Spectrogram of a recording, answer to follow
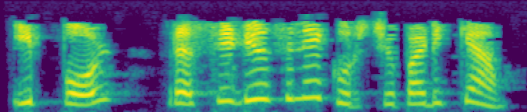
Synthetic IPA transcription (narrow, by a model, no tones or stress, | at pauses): ipːo̞ːɭ | resiɖjuːsinekurit͡ɕːupɐɽikʲːaːm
